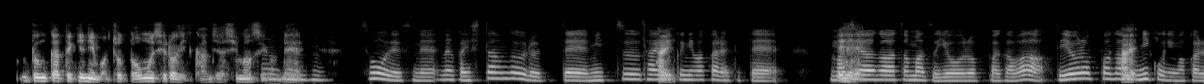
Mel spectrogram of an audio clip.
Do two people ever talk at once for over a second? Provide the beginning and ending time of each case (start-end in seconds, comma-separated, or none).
none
